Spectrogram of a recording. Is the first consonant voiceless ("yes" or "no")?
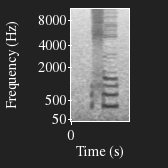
yes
